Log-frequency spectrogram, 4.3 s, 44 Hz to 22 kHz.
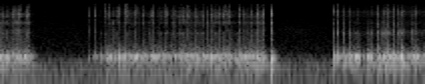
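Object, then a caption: Textured plastic cup. Long nails tap and scratch the sides of a red, hollow, textured plastic cup held over a microphone with both hands. The result is a dense, hollow scratching with a steady resonant tone around 330 Hz, broken by two short silences and a sharp tap just before the second pause.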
